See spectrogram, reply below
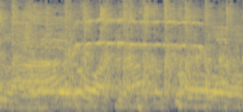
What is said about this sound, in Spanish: ¡Aplausos! ¡Aplausos! ¿Dónde está el que les pone aplausos?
